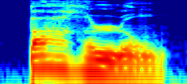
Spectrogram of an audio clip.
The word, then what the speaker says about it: parlons: Remember, final s is not pronounced, okay? And then this on together, they will give you the sound on, okay? Nous parlons, nous parlons.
